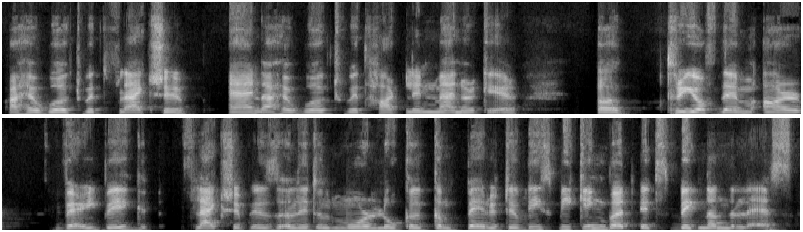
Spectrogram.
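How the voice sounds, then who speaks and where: A middle-aged woman from India with an Indian English accent, a physical therapist speaking as a podcast guest in a measured, steady way. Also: on the low side. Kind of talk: podcast interview.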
